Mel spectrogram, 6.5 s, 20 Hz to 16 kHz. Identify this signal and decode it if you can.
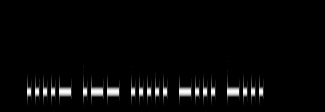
Morse code, heard as a keyed tone, about 15 wpm, 700 Hz. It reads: 4W5BB
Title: Five Challenging Letter-Number Combinations 15wpm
